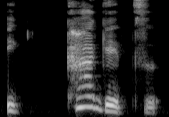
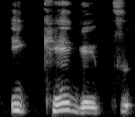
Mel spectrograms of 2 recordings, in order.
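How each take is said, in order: First: The second syllable is pronounced 'ka'. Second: The second syllable is pronounced 'ke'. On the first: The speaker calls it right. "We pronounce always ikkagetsu" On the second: The speaker calls it wrong. "So maybe you say ikkegetsu. No, but we don't pronounce like that"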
